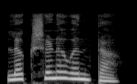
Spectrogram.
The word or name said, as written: ಲಕ್ಷಣವಂತ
